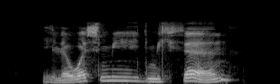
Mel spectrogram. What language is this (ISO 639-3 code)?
kab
